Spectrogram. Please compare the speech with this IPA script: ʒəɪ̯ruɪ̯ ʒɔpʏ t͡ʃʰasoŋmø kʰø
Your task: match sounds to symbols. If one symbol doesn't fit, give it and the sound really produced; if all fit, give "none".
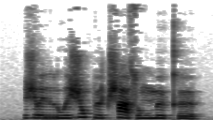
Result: none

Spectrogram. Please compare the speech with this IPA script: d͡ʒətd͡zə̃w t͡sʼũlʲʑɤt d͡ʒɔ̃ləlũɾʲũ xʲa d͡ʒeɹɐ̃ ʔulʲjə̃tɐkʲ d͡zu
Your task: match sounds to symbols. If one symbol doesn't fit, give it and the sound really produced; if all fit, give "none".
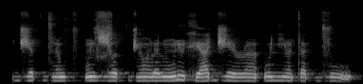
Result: kʲ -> t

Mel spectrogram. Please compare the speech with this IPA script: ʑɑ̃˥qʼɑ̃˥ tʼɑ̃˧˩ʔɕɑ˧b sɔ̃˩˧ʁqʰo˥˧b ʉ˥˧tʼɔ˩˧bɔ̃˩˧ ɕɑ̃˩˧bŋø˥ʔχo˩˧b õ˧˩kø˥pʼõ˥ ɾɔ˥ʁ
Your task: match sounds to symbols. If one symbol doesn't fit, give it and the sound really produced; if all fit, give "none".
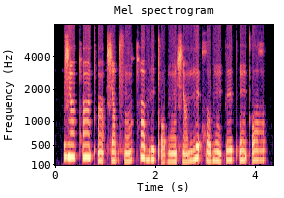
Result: ɾ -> tʼ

